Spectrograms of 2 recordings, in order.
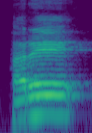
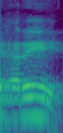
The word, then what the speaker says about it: ಹರೇ: ಉಚ್ಚಾರಣೆ ಇದು ನಾವು ನೋಡಿದ್ವಿ ಏನು ಹರೇ ಹರೆ ಅನ್ಬೇಕಾದರೆ ಹರೆ ಹರೆ ಅಂದ್ರೆ ದೀರ್ಘ ಅಕ್ಷರ ಎಲ್ಲಿದೆ ಹರೇ ಹರೇ ಅನ್ನುವಲ್ಲಿ ಹರೇ ಹರೇ ಹರೇ ಅಥವಾ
